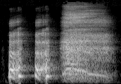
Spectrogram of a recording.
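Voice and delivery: short, high, relieved laugh. Real, not acted. Laughing at herself for fleeing the train, relieved. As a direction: laugh off the embarrassment.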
